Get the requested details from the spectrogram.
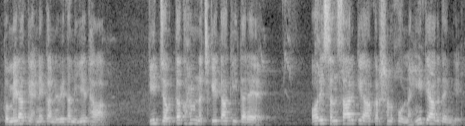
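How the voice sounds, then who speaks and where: A man giving a Vedic sermon as a swami, chanting Sanskrit verses slowly and then explaining them, telling stories with acted quotes. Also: a little high. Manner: storytelling with acted quotes of a mother. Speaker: swami preacher. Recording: echoey room.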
